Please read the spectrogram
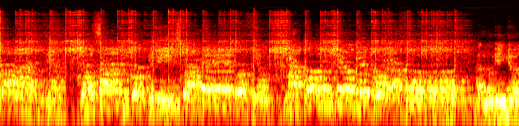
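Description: Mixed choir of men's and women's voices singing in harmony.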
